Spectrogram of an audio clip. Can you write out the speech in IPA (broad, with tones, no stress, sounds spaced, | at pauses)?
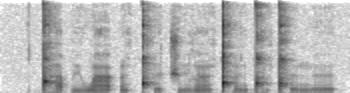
ɡ͡ǃ a˩˥ p y˩˥ w ã˨˩˦ ʔ ə̃˨˩ ǃʰ ʏ˨˩˦ t͡ʃ y˨˩˦ l œ̃˨˩˦ ǃʰ ə̃˨˩ ɡ͡ǃ œ̃˥˩ ǃʰ ø˨˩ ŋ ø˩˥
